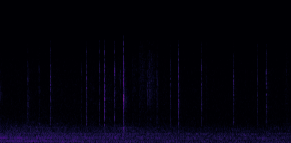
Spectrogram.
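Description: Pen writing on notebook paper: faint scratches and small ticks from the strokes, over a steady background hiss and hum.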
